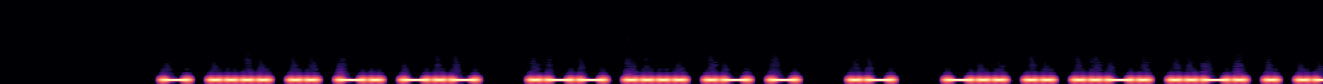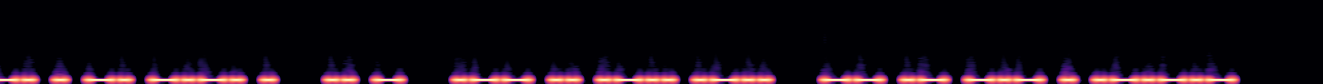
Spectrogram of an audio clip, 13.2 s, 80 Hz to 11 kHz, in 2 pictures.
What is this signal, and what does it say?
Morse code, heard as a keyed tone, about 32 wpm, 700 Hz. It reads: THINK WHAT A DIFFERENCE IT WILL MAKE.
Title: Sentences from Top 1000 Words - Review Part 5 - 30wpm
